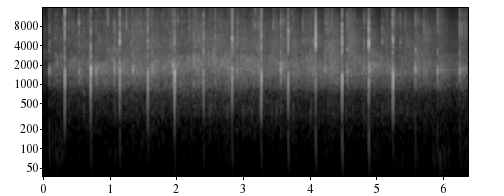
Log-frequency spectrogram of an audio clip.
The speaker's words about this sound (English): Can we give him a hand?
